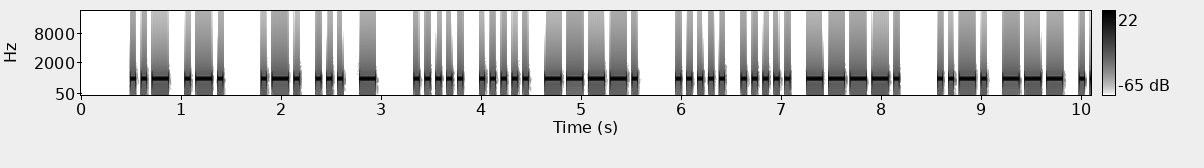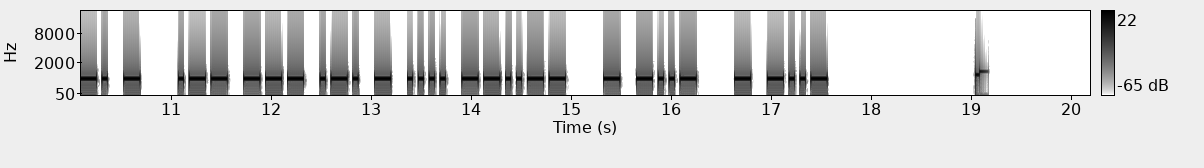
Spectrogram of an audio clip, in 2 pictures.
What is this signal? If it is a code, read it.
Morse code, heard as a keyed tone, about 21 wpm, 700 Hz. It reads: UR RST 559 559 FORT WORTH, TX TX
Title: Practice QSO - Exchange 1 - Beginning - 22wpm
